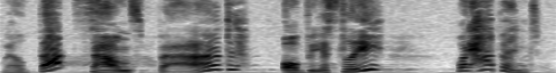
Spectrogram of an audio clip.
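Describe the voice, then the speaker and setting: A woman's voice: mid-range voice, wildly swooping pitch, takes it slowly, a bit bright, breathy edge, heavily acted. A woman voicing a perky, rambling young wood elf adventurer in a video game. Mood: chipper. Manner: bubbly, rambling. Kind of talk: video game character dialogue.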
